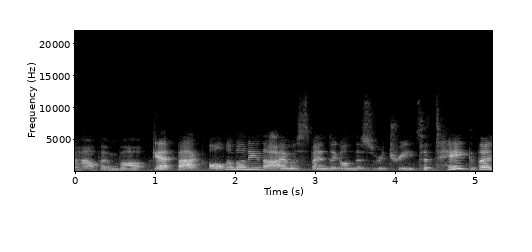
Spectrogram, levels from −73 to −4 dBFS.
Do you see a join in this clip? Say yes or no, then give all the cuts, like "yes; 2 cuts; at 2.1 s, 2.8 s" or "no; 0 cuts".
yes; 2 cuts; at 0.9 s, 4.3 s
